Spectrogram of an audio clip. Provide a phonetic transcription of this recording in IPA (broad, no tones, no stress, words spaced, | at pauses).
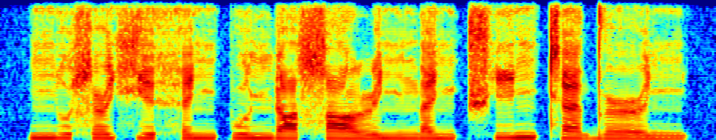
ɲuɬə˞çɪ hɛɲpuɲ ɽɑɬɑ ɭɪɲnæɲt͡ʃʰiɲ cʰæd̪ə˞ɲ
